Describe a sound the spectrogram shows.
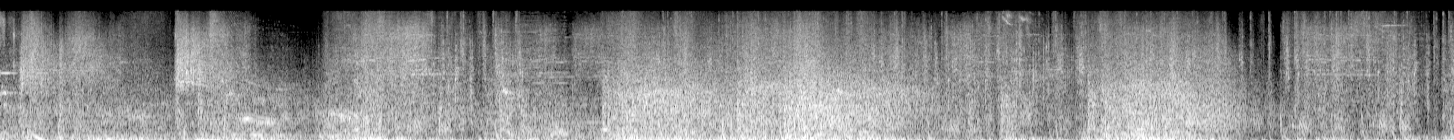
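Spells and weapons crash and clash in a fast, noisy fight.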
